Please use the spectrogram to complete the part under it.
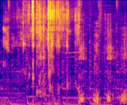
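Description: Baconzitos bacon-flavoured snack chips crunch between the teeth, first a few crisp, sharp bites and then softer rhythmic chewing, faint and heard alone.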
